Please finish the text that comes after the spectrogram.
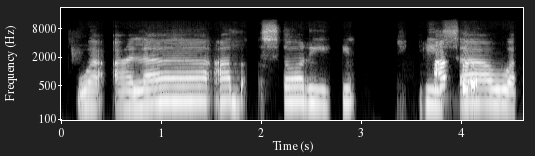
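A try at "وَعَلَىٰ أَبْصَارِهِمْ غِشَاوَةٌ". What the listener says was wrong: Abnya dikuatin. Wa ala absorihim gisyawah. Wa ala absorihim gisyawah. Wa ala absorihim. Gisyawah. Wa ala absorihim gisyawah. Soalnya kurang panjang. So, abso.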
